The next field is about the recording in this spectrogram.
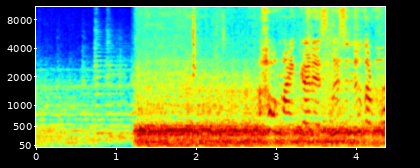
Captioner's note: distant engine roars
